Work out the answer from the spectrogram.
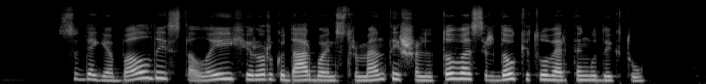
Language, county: Lithuanian, Vilnius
